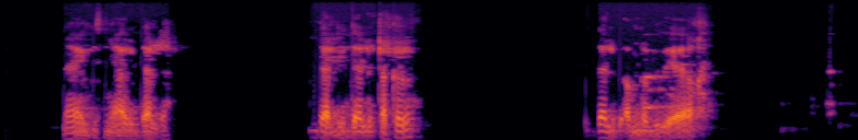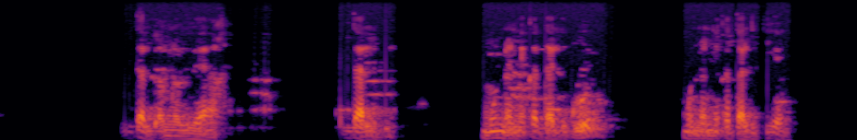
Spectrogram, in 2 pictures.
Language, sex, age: Wolof, male, 36-49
